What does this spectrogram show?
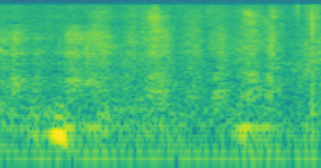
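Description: Hands fumble with small objects close to the microphone, producing a soft rubbing rustle with a couple of dull knocks and clatters. No one speaks.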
